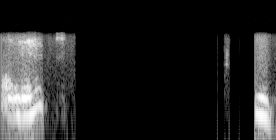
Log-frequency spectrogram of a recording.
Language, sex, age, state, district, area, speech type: Malayalam, female, 60+, Kerala, Kasaragod, rural, conversation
